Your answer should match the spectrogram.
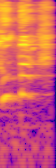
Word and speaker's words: Kapoor: Oh, we wouldn't miss the Kapoor's barbecue for the world. – Pronounced Cooper.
